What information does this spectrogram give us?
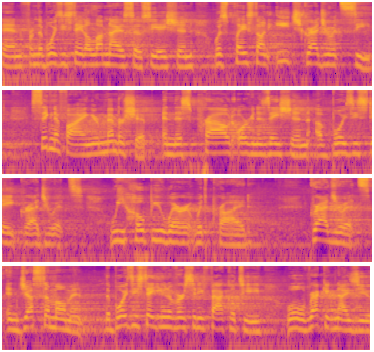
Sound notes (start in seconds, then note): none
